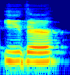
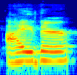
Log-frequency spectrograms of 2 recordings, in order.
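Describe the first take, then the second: First: It is said with an American pronunciation. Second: It is said with a British pronunciation. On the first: "I'm from America, so I say either and neither" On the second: "British people, or um, some people in America too, say either or neither"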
